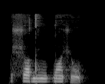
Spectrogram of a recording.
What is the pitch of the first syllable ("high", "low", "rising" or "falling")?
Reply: high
